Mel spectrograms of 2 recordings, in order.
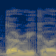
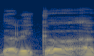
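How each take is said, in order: First: The name is said with an English accent. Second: The name is said with a Spanish accent. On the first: "I just do it in English" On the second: "if they're like Spanish, they'd be like"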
